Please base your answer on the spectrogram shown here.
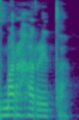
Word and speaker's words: Маргарита: Але крім тіста, у піци «Маргарита» є ще й начинка (наголос на перше а).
